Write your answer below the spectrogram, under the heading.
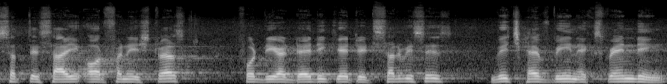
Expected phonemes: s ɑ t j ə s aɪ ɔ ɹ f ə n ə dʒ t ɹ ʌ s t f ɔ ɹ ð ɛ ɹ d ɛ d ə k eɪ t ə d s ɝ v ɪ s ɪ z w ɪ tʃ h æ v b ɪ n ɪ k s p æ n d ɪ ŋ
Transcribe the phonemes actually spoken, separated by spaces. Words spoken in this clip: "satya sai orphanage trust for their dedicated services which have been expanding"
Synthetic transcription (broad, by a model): s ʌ t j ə s aɪ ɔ ɹ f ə n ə ʃ t ɹ ʌ s t f ɔ ɹ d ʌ ɹ d ɛ d ə k eɪ t ə d s ɝ v ɪ s ɪ z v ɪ tʃ h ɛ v b ɪ n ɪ k s p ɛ n d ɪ ŋ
